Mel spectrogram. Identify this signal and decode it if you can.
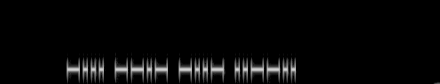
Morse code, heard as a keyed tone, about 30 wpm, 690 Hz. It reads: BQX?
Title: SOTA QSO Practice 30wpm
